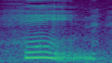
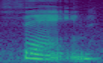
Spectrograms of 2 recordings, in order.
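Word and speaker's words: féin: flat i n as hein as though it starts with an h that's the way i've mostly heard it pronounced but i know that some people pronounce it fein so you could say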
